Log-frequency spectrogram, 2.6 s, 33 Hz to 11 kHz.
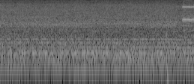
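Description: A PowMr 6.2 kW inverter with an error 09 fault, charging at about 30 amps, gives a steady electrical growl and hum with a fizzing, sizzling hiss, constant and unbroken throughout.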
